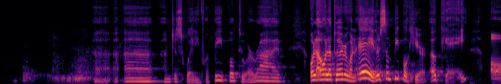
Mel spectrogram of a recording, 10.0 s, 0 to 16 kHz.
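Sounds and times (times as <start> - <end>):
man's rough throaty vocal noise: 1.4 - 3.0.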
